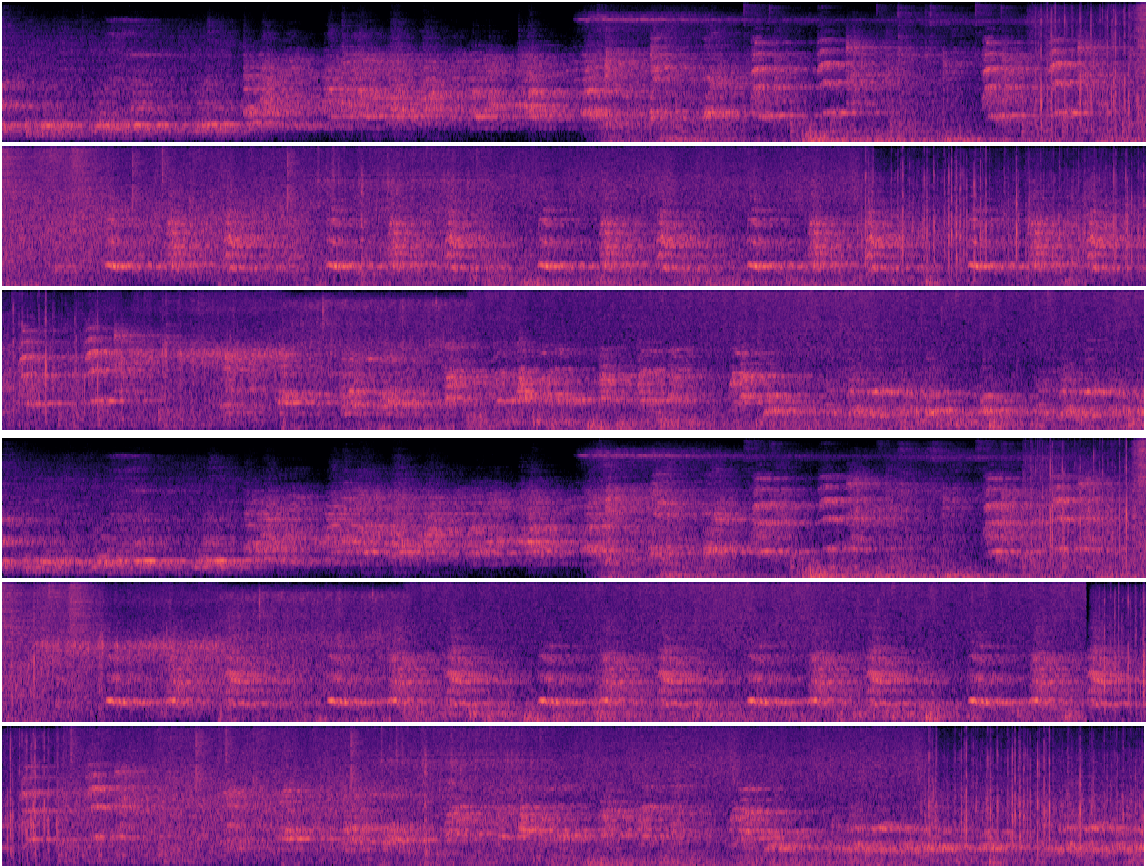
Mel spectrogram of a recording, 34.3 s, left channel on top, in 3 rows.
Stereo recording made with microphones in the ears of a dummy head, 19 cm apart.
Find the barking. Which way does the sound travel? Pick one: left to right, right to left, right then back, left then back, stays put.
stays put.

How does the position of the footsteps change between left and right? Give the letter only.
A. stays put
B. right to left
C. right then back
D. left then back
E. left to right
E.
